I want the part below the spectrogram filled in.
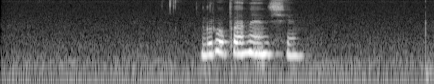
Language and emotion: Russian, neutral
